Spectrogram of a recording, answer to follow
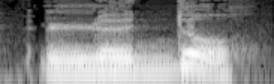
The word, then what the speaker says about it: dos: Le pied, le dos, final S not pronounced, okay, le dos.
